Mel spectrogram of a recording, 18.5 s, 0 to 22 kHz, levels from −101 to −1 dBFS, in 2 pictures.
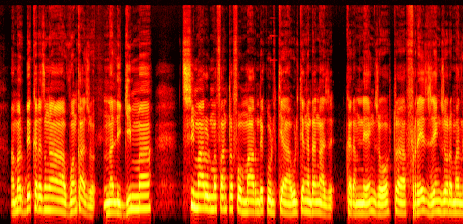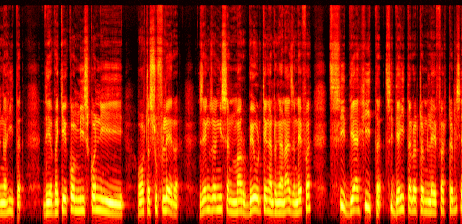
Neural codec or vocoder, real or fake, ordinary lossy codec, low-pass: none; real; none; none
